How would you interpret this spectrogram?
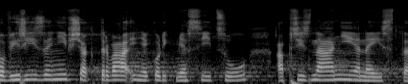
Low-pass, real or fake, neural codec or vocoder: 14.4 kHz; real; none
